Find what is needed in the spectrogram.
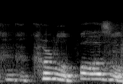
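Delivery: high, loud nervous stutter; imitating a scared underling; startled stammer. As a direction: stammer the greeting in fright. Startled Yorg faces the colonel.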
